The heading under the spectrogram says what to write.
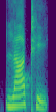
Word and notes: lathi: Indian

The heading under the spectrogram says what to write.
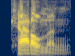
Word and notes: cattleman: American English

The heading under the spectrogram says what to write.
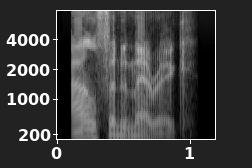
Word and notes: alphanumeric: British English

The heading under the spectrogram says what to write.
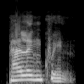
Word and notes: palanquin: Indian

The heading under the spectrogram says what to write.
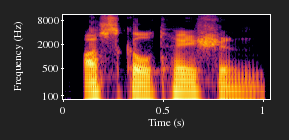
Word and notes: auscultation: American English

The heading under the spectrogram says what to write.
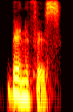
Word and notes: benefice: Indian

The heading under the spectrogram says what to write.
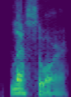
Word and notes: lessor: American English

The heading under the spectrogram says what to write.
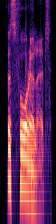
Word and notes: Phosphorylate: British English

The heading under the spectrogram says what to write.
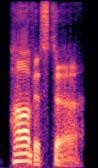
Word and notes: harvester: British English

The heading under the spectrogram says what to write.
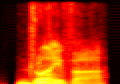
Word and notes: driver: British English

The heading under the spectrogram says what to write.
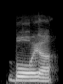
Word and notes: boyar: Indian

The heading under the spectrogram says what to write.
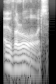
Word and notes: Overwrought: British English

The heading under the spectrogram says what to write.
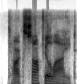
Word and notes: toxophilite: American English

